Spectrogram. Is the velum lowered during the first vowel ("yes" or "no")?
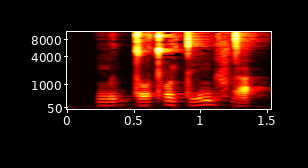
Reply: no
